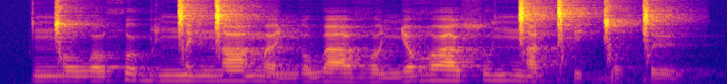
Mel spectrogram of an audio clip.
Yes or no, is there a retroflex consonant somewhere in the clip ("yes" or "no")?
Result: no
